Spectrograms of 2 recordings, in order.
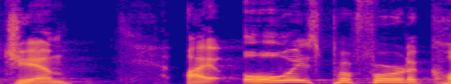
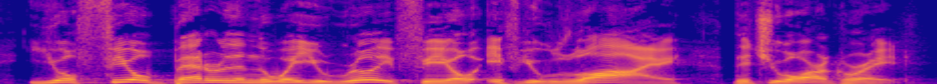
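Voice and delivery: ordinary delivery

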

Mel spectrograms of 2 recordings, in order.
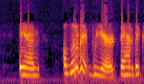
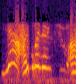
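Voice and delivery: bubbly; 11 semitones higher, slower than usual. Real, not acted. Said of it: "You sound so bubbly".

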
